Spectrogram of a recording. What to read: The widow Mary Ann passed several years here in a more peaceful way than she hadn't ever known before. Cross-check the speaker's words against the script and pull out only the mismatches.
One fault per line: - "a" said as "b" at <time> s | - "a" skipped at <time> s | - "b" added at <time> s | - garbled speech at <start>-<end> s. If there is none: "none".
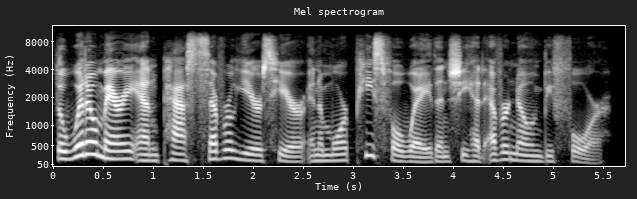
- "hadn't" said as "had" at 4.2 s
